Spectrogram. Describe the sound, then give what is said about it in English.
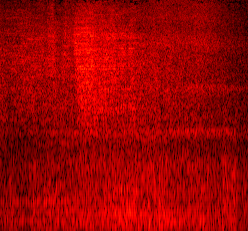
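A Tokaido Shinkansen bullet train in Japan rushes along the rails with a steady, loud roar and a brief hiss rising midway, continuous throughout with no voices. “When you first board the Tokaido Shinkansen, the bullet train as it's commonly known, you hear two voices.”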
